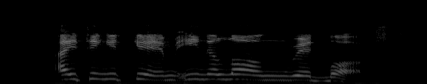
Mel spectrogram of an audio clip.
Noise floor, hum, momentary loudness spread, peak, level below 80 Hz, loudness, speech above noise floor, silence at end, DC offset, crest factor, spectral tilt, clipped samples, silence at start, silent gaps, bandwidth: -78 dBFS; none; 15 LU; -26 dBFS; -78 dBFS; -43 LUFS; 31 dB; 0.25 s; under 0.1%; 22 dB; -1.5 dB/octave; under 0.1%; 0.55 s; none; 13.5 kHz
